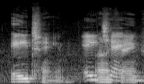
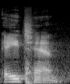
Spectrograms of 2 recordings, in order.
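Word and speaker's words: Achane: chain a chain so everybody was calling uh Devon a chain that's a good name but actually this week specifically on on Monday he came out and said that that's not how you pronounce my name it's Devon a Chan a Chan okay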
